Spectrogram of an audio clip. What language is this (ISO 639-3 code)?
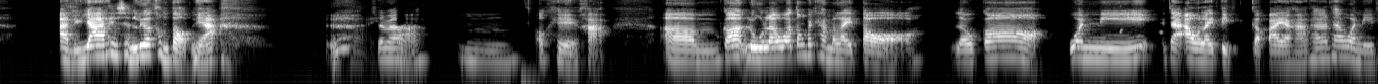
tha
